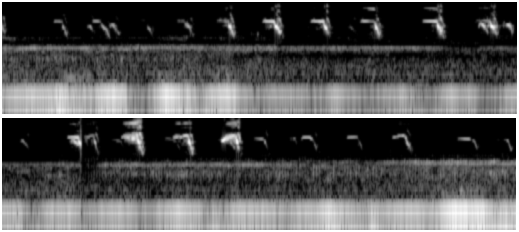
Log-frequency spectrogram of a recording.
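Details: Baby chicken chicks cheeping loudly for the mother hen: a steady run of high, short, downward-sliding peeps, roughly three per second, some louder than others, over a constant low hum.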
